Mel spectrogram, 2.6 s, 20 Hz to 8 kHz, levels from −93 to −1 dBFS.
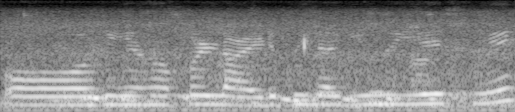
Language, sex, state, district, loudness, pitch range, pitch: Hindi, female, Madhya Pradesh, Dhar, -13 LUFS, 220-245 Hz, 225 Hz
